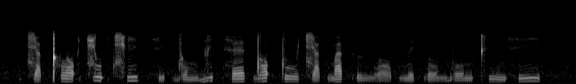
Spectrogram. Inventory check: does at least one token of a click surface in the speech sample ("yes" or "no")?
no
